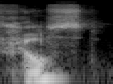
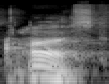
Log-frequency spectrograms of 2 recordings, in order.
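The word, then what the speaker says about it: Høst: I think it's pronounced Host. It's Hurst. Hurst. There you go.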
